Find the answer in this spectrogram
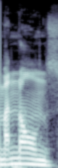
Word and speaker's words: Manon: Anyway, Pokemon admits she's embarrassed for mispronouncing Manon's name from Katsai this whole time.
